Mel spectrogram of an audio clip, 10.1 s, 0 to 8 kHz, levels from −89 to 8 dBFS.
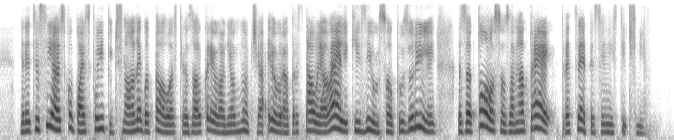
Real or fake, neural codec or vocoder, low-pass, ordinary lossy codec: fake; codec, 16 kHz, 1 kbps, FreqCodec, smaller model; 7.2 kHz; none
